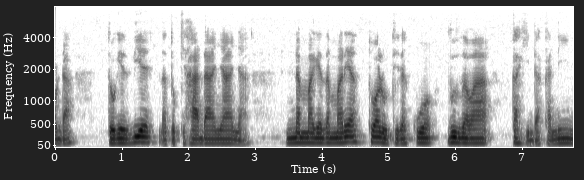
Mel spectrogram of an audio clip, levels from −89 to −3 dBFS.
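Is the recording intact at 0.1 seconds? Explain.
Yes, the speech at 0.1 s is intact, with no audible fault at that moment.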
